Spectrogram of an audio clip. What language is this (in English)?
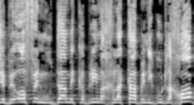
Hebrew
